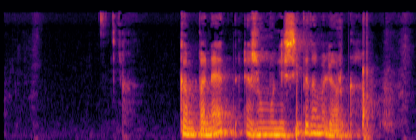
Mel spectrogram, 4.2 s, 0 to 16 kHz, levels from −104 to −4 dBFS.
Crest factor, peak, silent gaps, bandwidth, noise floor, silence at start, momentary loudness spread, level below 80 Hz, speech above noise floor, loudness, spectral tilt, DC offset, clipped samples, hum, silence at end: 22 dB; -8 dBFS; none; 11.5 kHz; -77 dBFS; 1.8 s; 16 LU; -58 dBFS; 52 dB; -25 LUFS; -4 dB/octave; under 0.1%; under 0.1%; none; 0.45 s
